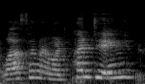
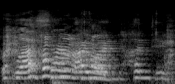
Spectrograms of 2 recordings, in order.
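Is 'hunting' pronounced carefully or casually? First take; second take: careful; casual. First: Hunting is said carefully, every sound clearly articulated. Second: Hunting is said casually, sounds loosely articulated.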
